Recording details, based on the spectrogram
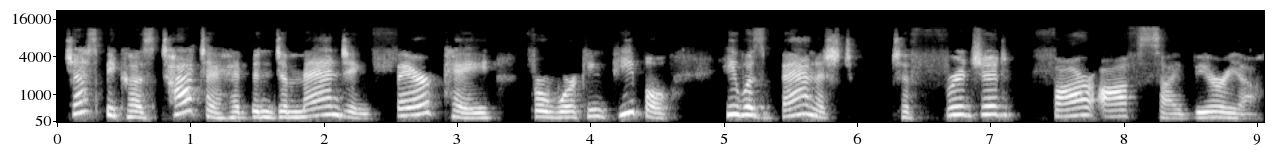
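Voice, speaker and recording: A woman reading a children's picture book biography aloud in expressive narration, with measured phrasing and dramatic emphasis. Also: mid-range voice. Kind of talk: expressive scripted storybook narration.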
